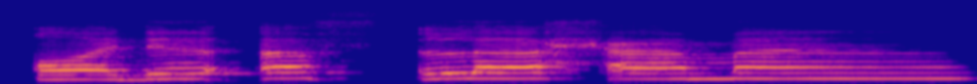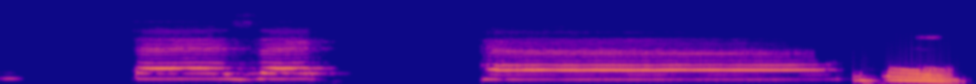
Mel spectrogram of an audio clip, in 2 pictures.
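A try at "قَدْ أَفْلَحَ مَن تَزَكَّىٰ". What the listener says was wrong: Qad aflaha mana. Itu kan berarti aflaha ada. Sebenarnya dia ada jeda sedikit. Padahal seharusnya dia hanya dialirkan saja. Qad af.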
